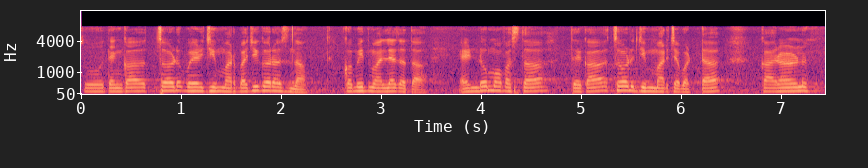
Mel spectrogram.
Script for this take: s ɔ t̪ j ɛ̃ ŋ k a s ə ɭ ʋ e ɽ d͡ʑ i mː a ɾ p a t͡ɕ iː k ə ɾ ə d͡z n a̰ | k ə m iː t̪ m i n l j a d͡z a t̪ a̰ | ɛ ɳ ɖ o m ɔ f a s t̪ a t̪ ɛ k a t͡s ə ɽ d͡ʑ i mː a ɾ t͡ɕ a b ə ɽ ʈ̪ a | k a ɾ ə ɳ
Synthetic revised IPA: s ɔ t̪ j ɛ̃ ŋ k a t͡s ə ɽ ʋ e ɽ d͡ʑ i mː a ɾ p a t͡ɕ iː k ə ɾ ə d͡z n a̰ | k ə m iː t̪ m a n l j a d͡z a t̪ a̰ | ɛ ɳ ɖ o m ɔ f a s t̪ a t̪ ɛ k a t͡s ə ɽ d͡ʑ i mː a ɾ t͡ɕ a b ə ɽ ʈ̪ a | k a ɾ ə ɳ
